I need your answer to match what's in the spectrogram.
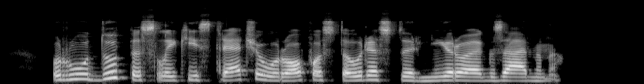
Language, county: Lithuanian, Kaunas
